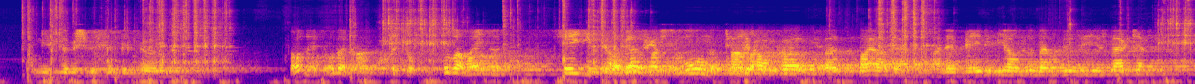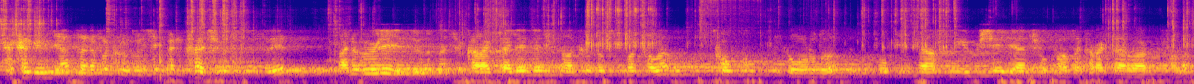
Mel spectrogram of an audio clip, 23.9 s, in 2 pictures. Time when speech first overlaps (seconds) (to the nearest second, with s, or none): 6 s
